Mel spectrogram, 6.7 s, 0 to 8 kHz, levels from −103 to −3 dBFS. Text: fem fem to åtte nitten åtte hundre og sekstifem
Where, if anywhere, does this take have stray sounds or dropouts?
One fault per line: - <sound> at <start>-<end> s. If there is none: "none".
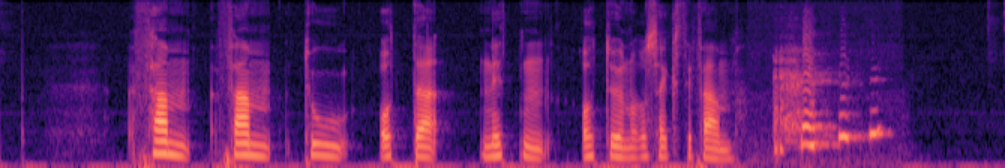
- laugh at 5.1-6.0 s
